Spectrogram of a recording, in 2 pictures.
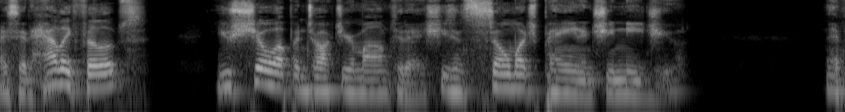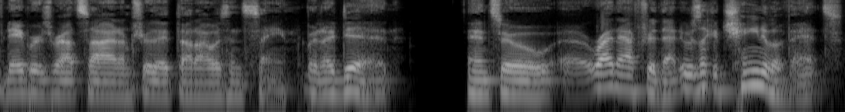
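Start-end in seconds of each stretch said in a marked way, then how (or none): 0.2-5.1 play-acted fierce, forceful, commanding, aggressive angry voice. Retelling words said while looking up at the sky, in an aggressive voice. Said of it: "in my aggressive voice".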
